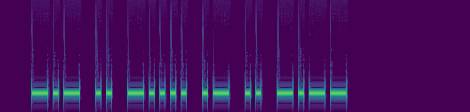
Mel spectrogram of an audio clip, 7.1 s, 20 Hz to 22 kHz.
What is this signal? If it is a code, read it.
Morse code, heard as a keyed tone, about 15 wpm, 700 Hz. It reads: KI6AIY
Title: USA Call Signs - 6 Characters - Repeated 3x - 15wpm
